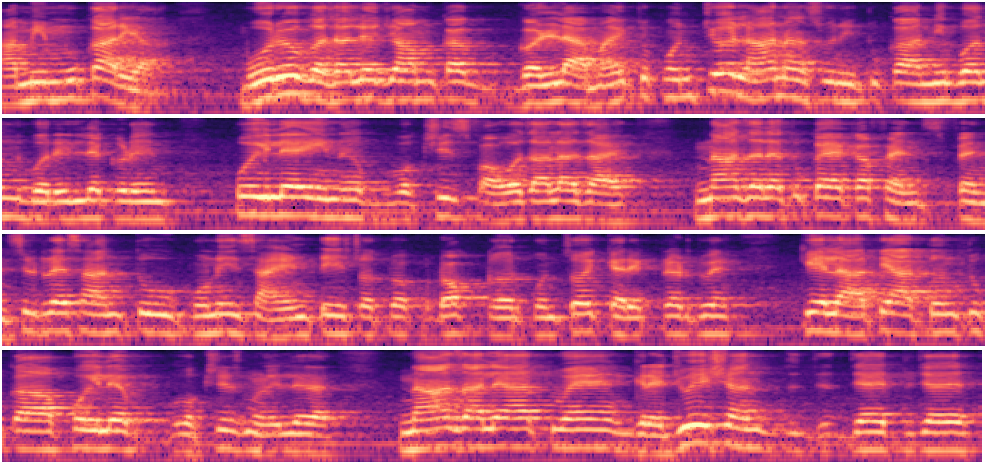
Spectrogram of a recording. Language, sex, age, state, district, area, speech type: Goan Konkani, male, 18-30, Goa, Tiswadi, rural, spontaneous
